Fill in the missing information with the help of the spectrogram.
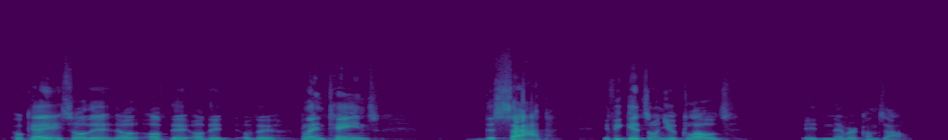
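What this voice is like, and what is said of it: Lasting Spanish-influenced accent. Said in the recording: “You'd think that there was enough time to loosen the accent.”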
